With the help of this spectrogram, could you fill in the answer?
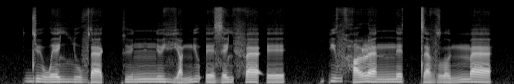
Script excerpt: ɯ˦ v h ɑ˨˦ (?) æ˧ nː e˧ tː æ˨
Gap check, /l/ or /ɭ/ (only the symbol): ɭ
